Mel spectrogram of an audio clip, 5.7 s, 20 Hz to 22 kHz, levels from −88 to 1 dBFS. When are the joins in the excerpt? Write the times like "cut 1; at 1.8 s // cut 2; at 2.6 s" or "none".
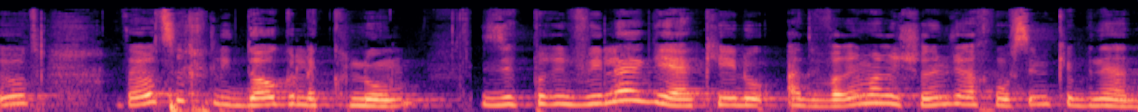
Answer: cut 1; at 2.4 s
